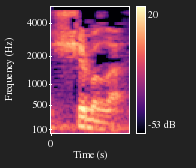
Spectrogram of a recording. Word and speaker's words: Shibboleth: Shibboleth.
